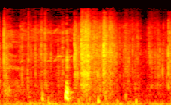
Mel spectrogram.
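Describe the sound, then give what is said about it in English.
Crackly crinkling of Marks and Sparks wrapping paper being pulled open as a present is unwrapped, a busy run of rustles and sharp crackles with a brief louder tearing burst in the middle. “It's fancy, I've got Marks and Sparks wrapping paper.”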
